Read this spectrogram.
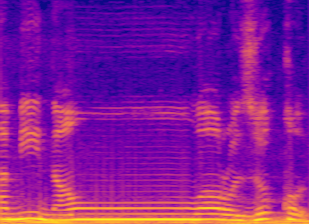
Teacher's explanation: را کو پر پڑھیں گے کیونکہ را ساکن ہے اور ساکن را سے پہلے اگر زبر یا پیش ہو تو را پر یعنی کہ موٹی پڑھی جاتی ہے، اور اگر ساکن را سے پہلے زیر ہو تو را باریک پڑھی جاتی ہے.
